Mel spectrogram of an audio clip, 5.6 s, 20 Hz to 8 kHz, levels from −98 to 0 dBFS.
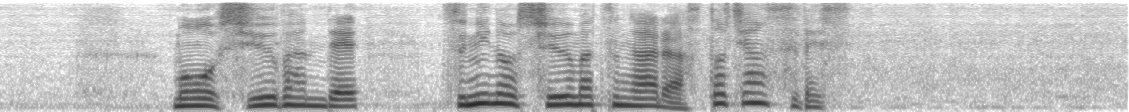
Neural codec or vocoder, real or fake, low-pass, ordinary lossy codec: codec, 24 kHz, 6 kbps, HILCodec; fake; 7.2 kHz; none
